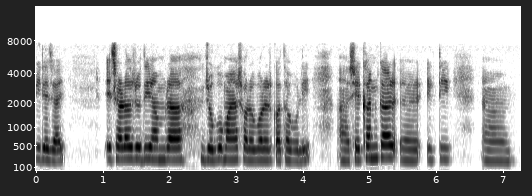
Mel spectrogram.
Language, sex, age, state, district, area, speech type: Bengali, female, 30-45, West Bengal, Purulia, urban, spontaneous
